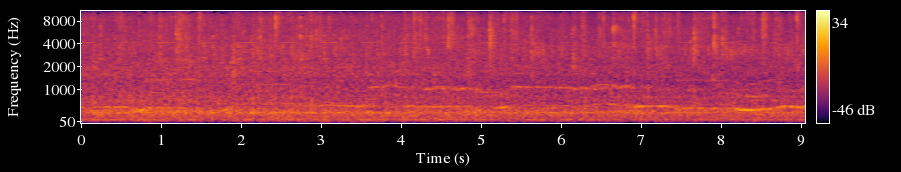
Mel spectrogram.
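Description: Heavy rain falling onto a wet tiled floor and into standing water: a steady wash of water noise with many small drops splashing.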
